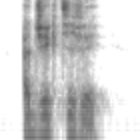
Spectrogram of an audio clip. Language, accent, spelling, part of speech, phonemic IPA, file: French, France, adjectivé, verb, /a.dʒɛk.ti.ve/, LL-Q150 (fra)-adjectivé.wav
- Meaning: past participle of adjectiver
